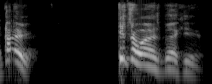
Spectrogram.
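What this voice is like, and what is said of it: Stern dad voice. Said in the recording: “Get it with the Black Dad voice.”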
